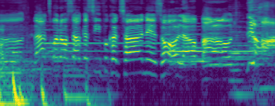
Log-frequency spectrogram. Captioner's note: grunts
